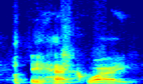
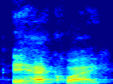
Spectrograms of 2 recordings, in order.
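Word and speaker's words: Ihiekwe: Michael, how can I pronounce this guy's name? Ahikaweki. Let's get this right at the start of the pod so we don't spend a season mispronouncing it. Ihekwe. Yeah, Ihekwe.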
